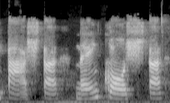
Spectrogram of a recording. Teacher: O chiado, que é muitas vezes atribuído ao carioca, mas que também acontece com muita força aqui em Salvador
